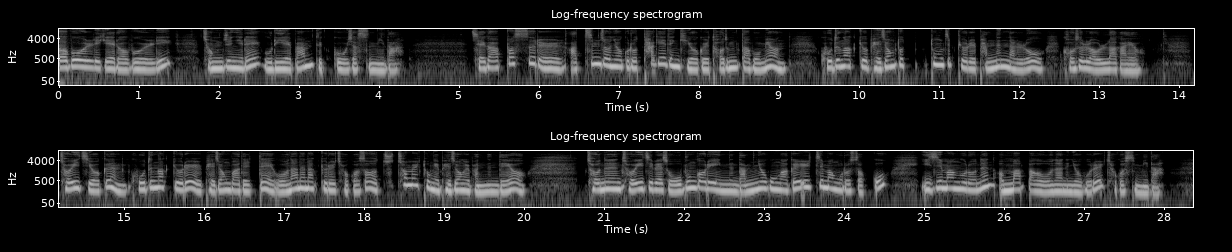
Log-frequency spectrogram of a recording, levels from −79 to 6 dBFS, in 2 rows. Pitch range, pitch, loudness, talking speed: 175-230 Hz, 200 Hz, -25 LUFS, 315 characters per minute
